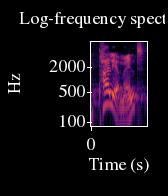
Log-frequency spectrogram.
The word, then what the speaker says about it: Parliament: themselves saying Parliament but that I is silent when you say Parliament it's like saying my friend friend know that I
